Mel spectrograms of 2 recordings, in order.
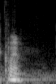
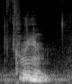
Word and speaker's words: Klim: Valeno scores a goal, assisted by Christian Fisher and Klim Kostin. It's Klim, not Klim. Klim.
